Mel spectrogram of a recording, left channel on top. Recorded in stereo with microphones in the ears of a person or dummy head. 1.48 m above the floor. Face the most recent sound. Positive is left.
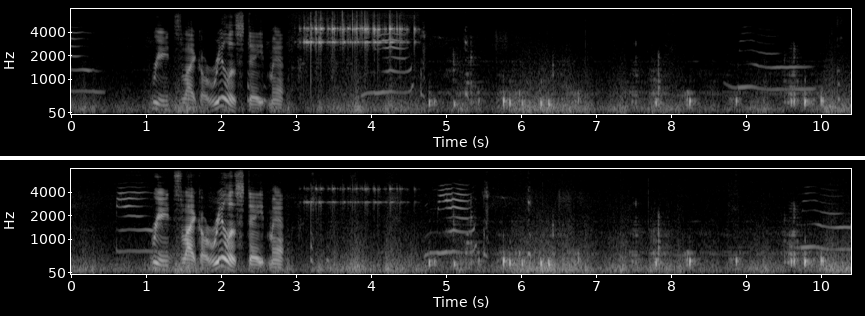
turn(degrees=5)  # may be behind; listen again after turning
